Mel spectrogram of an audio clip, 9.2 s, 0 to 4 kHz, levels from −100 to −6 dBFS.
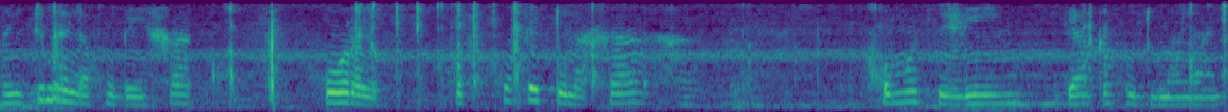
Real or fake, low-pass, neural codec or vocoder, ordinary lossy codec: fake; 3.6 kHz; codec, 16 kHz, 4 kbps, FreqCodec, larger model; none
